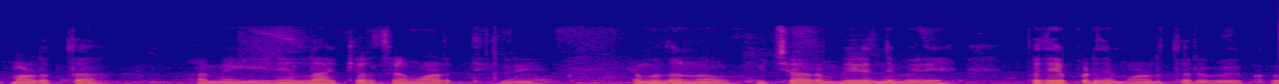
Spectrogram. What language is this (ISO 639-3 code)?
kan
